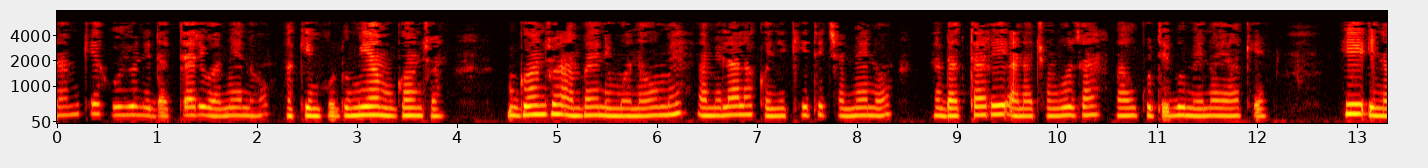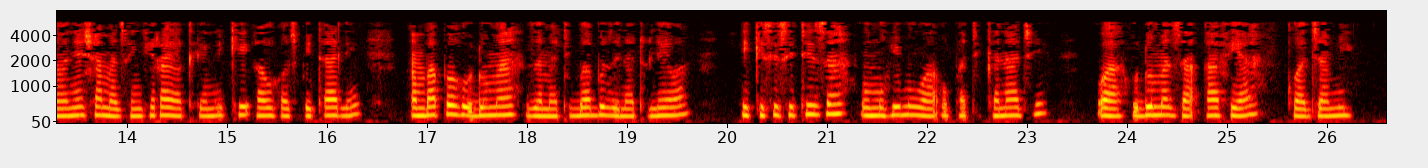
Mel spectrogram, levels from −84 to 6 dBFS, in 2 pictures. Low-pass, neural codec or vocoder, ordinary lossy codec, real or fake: 7.2 kHz; none; MP3, 24 kbps; real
